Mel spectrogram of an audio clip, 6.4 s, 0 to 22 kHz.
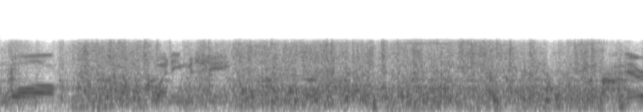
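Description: AMF 82-30 pinspotter machinery running: a steady, dense mechanical clatter and rattle. A short pitched call-like sound cuts through near the start and again about two seconds in.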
